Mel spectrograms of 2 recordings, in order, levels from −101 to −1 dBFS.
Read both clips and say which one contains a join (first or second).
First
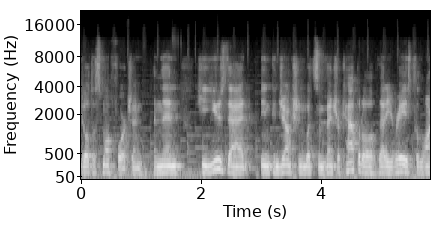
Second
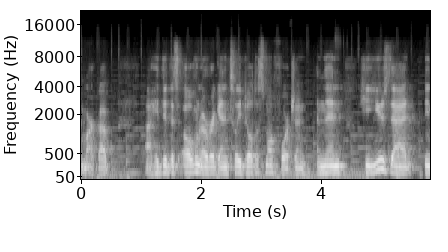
second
